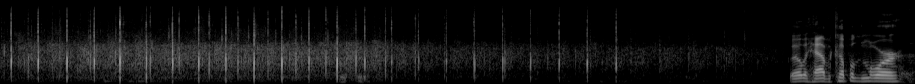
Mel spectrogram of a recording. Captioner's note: applause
